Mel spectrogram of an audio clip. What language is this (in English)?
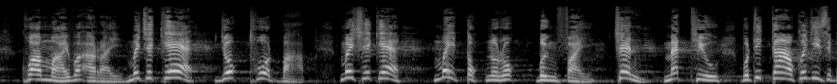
Thai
